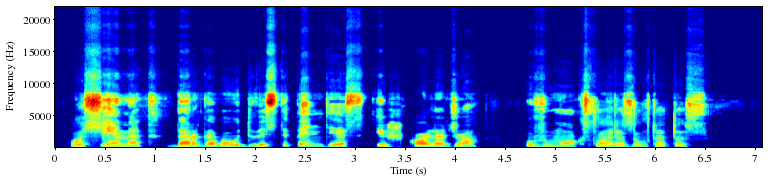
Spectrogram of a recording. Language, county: Lithuanian, Kaunas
